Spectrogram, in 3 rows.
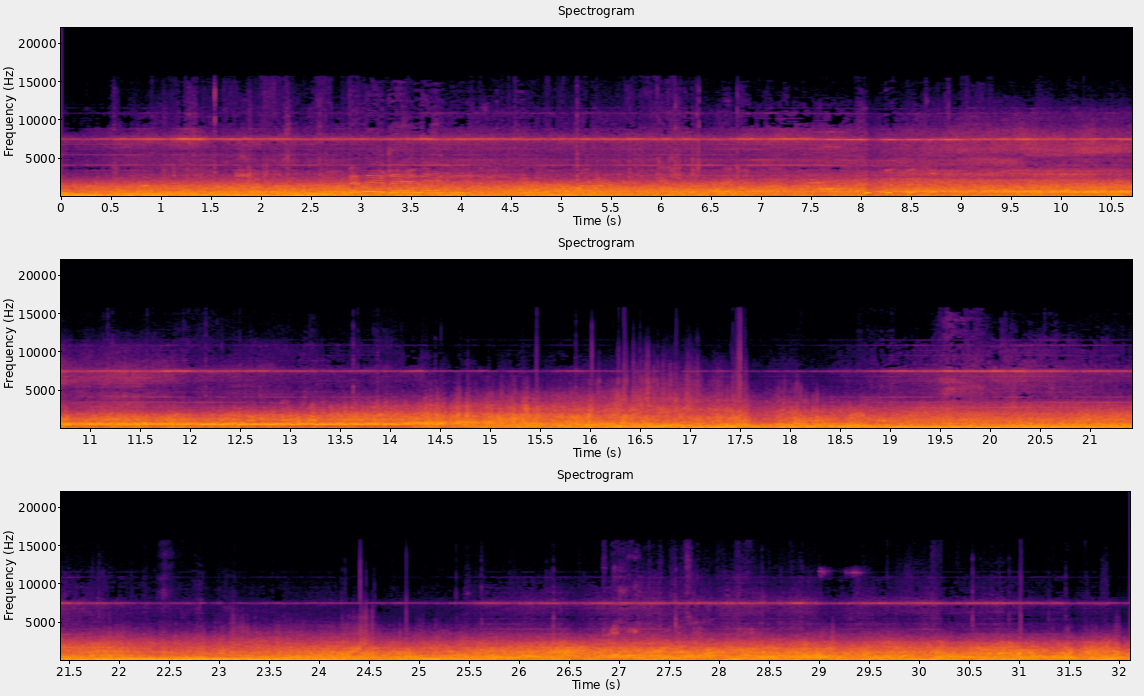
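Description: Jet noise from the JF-17 Thunder's Klimov RD-93 afterburning turbofan as the fighter flies display maneuvers overhead: a loud, continuous rushing sound, with a pitched note standing out of it for a few seconds in the middle.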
